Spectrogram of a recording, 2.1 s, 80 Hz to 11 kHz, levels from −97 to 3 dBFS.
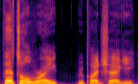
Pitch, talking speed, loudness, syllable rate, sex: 140 Hz, 145 wpm, -16 LUFS, 4.3 syllables/s, male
